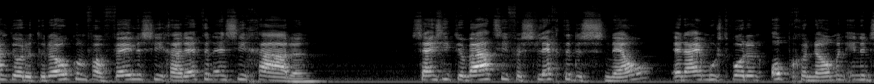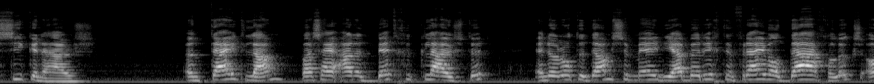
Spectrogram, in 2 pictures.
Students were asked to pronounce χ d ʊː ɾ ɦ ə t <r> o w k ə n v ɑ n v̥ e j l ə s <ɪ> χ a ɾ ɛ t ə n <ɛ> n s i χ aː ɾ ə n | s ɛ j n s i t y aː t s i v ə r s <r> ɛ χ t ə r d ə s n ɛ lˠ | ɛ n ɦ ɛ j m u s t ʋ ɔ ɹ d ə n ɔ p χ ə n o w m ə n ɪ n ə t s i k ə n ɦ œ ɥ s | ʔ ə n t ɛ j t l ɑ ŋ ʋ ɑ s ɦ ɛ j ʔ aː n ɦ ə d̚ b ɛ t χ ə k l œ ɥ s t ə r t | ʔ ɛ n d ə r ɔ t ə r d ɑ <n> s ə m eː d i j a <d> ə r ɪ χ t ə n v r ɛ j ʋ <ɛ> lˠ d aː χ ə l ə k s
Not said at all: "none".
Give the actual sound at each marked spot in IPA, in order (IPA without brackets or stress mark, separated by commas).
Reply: r, i, ɛ, l, m, b, ɛ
